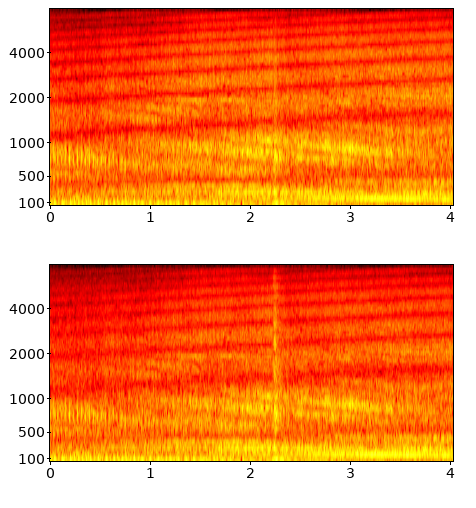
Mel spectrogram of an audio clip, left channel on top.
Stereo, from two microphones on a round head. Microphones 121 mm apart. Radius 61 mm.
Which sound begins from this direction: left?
A helicopter, at 0.0 s.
